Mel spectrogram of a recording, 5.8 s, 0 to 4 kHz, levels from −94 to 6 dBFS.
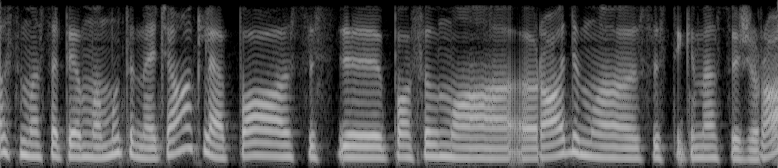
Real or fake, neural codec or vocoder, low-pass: real; none; 3.6 kHz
